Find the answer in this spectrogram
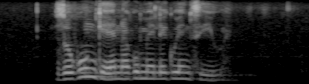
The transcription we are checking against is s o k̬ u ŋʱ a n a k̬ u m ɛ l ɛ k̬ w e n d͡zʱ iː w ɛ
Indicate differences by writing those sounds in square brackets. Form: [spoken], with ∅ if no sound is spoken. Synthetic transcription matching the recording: [z] o k̬ u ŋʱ [ɛ] n a k̬ u m ɛ l ɛ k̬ w e n d͡zʱ iː w ɛ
